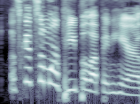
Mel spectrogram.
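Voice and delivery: ordinary talk, nothing marked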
